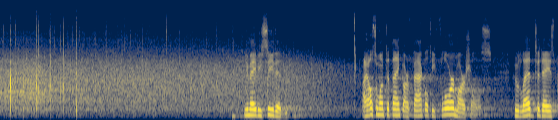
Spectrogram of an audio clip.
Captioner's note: applause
